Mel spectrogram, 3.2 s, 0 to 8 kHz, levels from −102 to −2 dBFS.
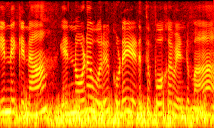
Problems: constant background noise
